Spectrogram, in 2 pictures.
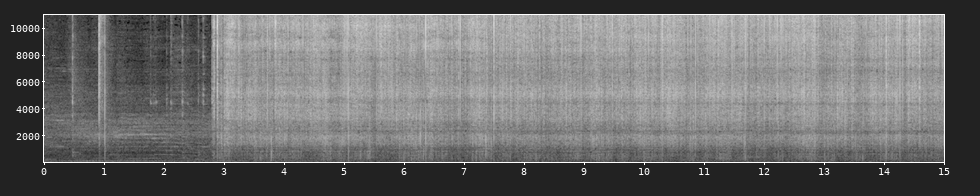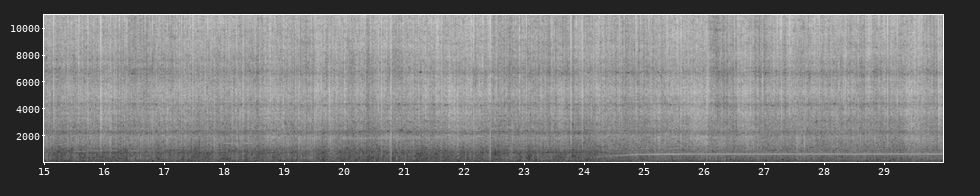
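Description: Stick-welding arc from a 7018 electrode on a Miller Maxstar 150 DC inverter, crackling and sizzling steadily as a bead is run. It strikes up about three seconds in, after a short quiet moment. Late on, a thin steady whine rises in and holds under the crackle.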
